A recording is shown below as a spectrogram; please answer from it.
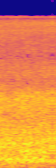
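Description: The Batangan river flows in a steady, dense rush of water, a continuous close hiss and gurgle with no voices over it.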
